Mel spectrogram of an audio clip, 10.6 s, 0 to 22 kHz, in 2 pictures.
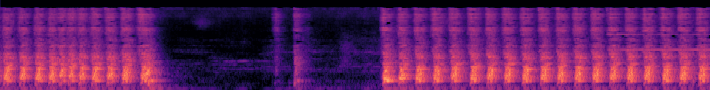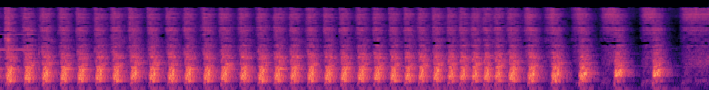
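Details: Stranger UB 75T 75-watt 12-volt amplifier on the bench while biasing voltage and preset are adjusted, mic volume raised: gritty rasping pulsing buzz with a brief dropout; the output is badly distorted.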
